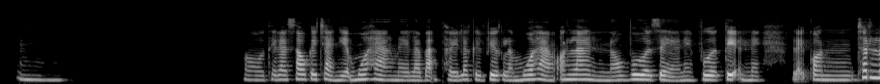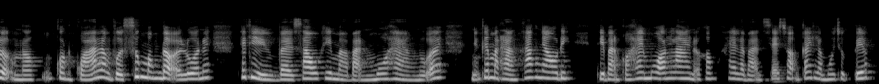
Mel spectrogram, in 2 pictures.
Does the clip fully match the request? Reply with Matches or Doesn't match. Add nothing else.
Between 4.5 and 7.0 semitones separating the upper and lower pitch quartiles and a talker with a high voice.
Doesn't match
